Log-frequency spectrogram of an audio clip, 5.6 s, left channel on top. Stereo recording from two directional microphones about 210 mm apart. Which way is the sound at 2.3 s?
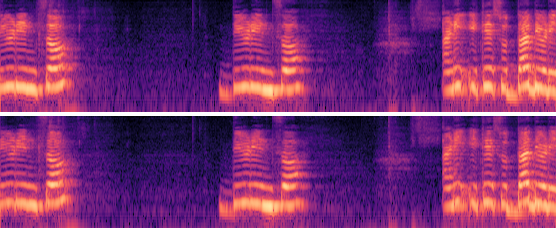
5° left (ahead or behind).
